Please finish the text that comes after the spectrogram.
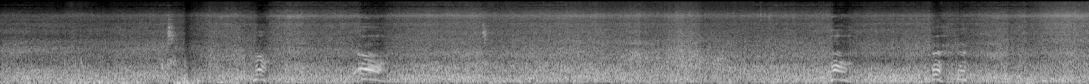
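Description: Surf after a storm at a fishing spot, with waves washing steadily against the shore and strong wind noise on the microphone throughout, brief splashes and knocks breaking through the rough, continuous roar.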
